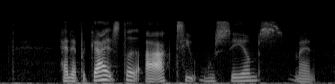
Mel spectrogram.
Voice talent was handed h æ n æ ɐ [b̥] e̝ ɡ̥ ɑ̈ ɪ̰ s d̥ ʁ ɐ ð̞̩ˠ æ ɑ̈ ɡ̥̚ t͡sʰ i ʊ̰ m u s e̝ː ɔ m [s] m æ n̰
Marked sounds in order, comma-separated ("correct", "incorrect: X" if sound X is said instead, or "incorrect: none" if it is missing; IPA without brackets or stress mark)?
correct, correct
